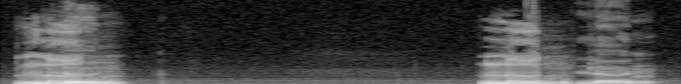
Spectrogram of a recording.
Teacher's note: This word is pronounced with a rising tone.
